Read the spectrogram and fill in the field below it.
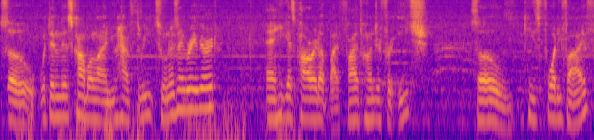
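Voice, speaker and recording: A man talks at a medium pitch. Noticeable background noise can be heard behind him. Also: ordinary pitch variation, moderate pace. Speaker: card game content creator. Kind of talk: tutorial.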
